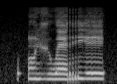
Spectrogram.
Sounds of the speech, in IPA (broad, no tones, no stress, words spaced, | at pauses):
ʔõʒwɛrje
